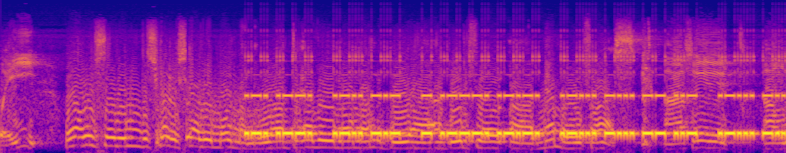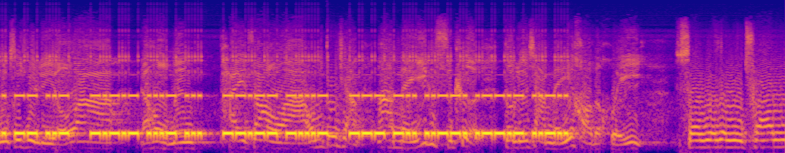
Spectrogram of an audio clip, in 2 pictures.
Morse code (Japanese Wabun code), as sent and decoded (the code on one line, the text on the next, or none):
.-. .--. / .-.. -.- / - .---. .-.-. / .-... -... -- ..- / .-... -... -- ..- / -.-.- ...- ... / --.-- -...- / --- -.. ..--. .--.- ..-..
ナツ カワ ムセン オハヨウ オハヨウ サクラ アメ レポート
